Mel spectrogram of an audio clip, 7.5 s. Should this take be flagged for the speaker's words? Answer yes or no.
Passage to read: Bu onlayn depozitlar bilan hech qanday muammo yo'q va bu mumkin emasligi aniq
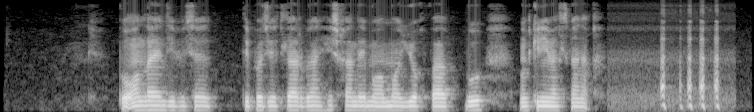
no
